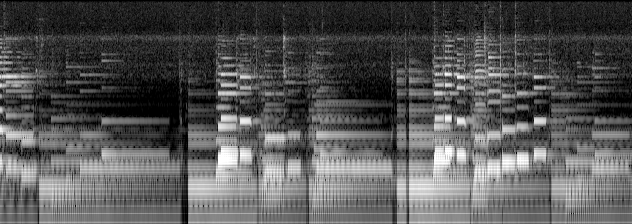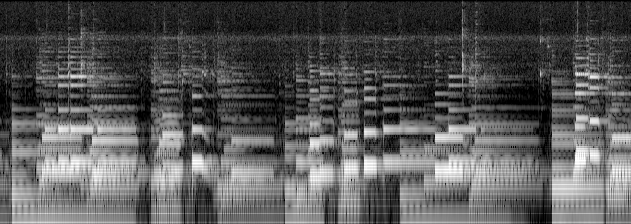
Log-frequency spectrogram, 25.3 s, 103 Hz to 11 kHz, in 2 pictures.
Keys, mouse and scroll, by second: 0.4 click, 3.3 click, 6.8 click, 8.9 click, 12.4 s, 15.3-17.2 middle drag, 17.2 ctrl+r, 23.8-25.2 middle drag, 24.3 z.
